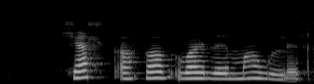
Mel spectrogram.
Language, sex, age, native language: Icelandic, female, 10, Icelandic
